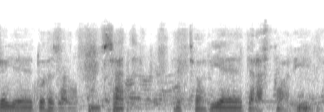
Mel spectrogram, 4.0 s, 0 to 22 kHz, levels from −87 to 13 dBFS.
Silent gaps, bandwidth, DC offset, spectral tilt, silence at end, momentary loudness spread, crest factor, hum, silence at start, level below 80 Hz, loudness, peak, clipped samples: none; 9.2 kHz; under 0.1%; -6.5 dB/octave; 0 s; 12 LU; 16 dB; none; 0 s; -44 dBFS; -26 LUFS; -8 dBFS; under 0.1%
